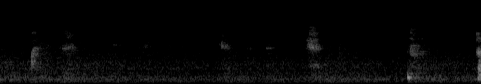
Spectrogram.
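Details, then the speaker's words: Person with Tourette syndrome having vocal tics that stop them from talking: brief, abrupt throat and breath sounds burst out irregularly, with no speech, as simple vocal tics. "not being able to talk when I tick just like that"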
